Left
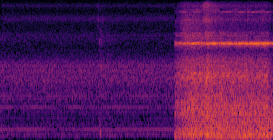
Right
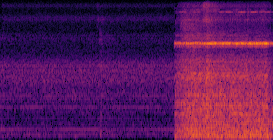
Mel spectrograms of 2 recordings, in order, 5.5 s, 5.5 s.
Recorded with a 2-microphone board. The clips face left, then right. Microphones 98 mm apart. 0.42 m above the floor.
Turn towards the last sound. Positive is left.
turn(degrees=10)  # may be behind; listen again after turning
